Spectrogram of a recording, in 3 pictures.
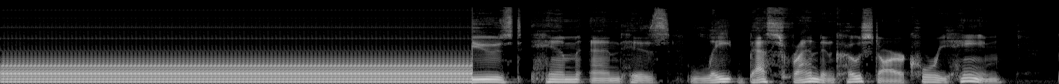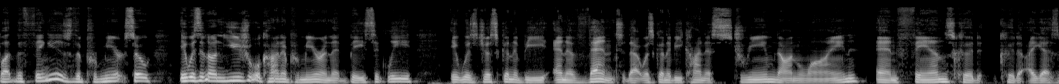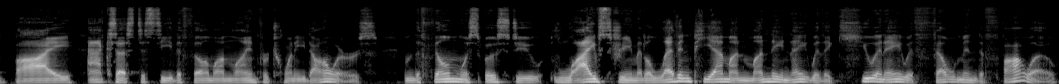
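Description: From the first instant until 4.72 s, the audio is caught in a system hang loop that is already running when the clip begins. The machine or its driver stalled while the sound hardware kept replaying one 40 ms slice of its ring buffer, repeating it over a hundred times. Because the slice is so short, the result is a steady 25 Hz buzz rather than a stutter, and no new speech gets through until it breaks.

Three Bluetooth SBC bit pool drops follow. The first runs from 6.46 to 7.49 s, between "him and" and "best friend and co". The second runs from 14.24 to 17.59 s, between "of premiere in that" and "of streamed online and". The third runs from 27.81 to 28.78 s, between "to live stream at" and "night with a". In each, the speech loses its top end and takes on a gritty, coarse noise, then clears. The sound fits a congested link forcing the bit pool from 31 down to 13, roughly 94 kbps. At that setting the upper sub-bands are starved and the remaining bands are quantised coarsely.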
